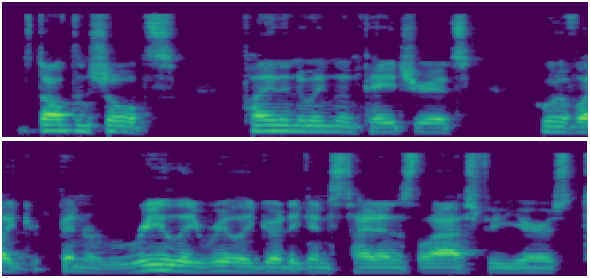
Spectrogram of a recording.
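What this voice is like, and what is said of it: Congested, slightly off-sounding voice. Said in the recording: “Sorry for my voice. Sorry if I sound a little bit off. Definitely came down with a really rough head cold”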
